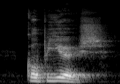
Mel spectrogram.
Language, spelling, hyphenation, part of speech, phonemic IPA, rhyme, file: Dutch, copieus, co‧pi‧eus, adjective, /koːpiˈøːs/, -øːs, Nl-copieus.ogg
- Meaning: copious (great in quantity)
